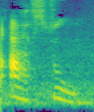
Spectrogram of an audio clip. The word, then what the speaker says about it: Azú: Pero la película se llama Azu, A-Z-U, con acento en la U.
